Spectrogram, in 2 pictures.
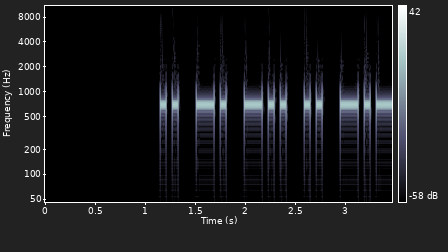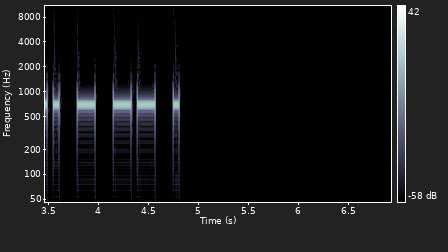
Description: Morse code, heard as a keyed tone, about 20 wpm, 700 Hz. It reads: INDICTME
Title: Build A Word - 4 Letters At A Time - 10-Letter Words - 20wpm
